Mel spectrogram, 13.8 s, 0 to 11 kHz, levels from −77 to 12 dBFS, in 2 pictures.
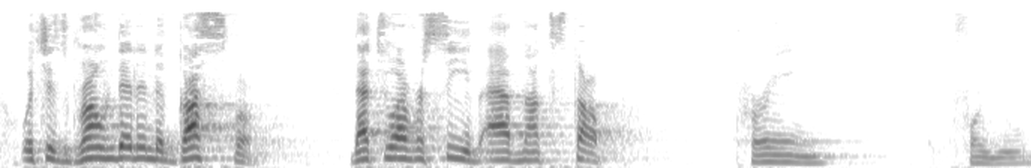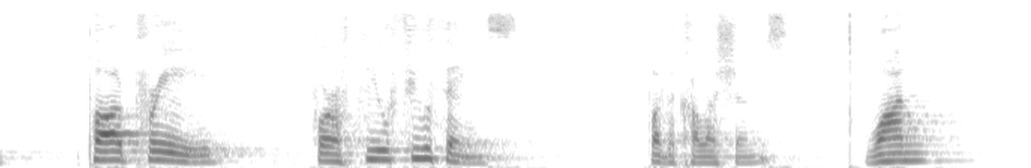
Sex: male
